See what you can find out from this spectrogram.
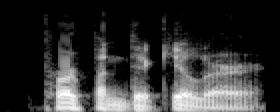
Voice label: "perpendicular", American

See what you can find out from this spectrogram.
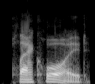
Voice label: "placoid", American

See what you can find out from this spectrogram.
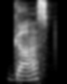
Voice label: "gasp", Indian

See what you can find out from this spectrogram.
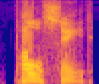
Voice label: "pulsate", American

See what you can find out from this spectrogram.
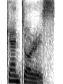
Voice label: "cantoris", Indian

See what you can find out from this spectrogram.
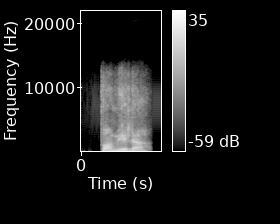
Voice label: "formula", Indian

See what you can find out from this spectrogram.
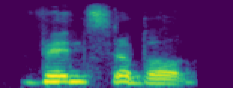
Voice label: "vincible", Indian

